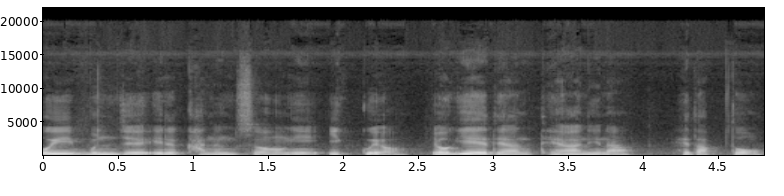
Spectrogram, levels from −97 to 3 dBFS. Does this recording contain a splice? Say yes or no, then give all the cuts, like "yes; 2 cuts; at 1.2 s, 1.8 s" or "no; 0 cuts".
yes; 1 cut; at 2.5 s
